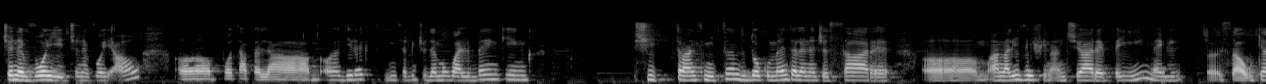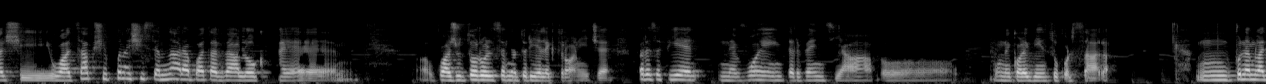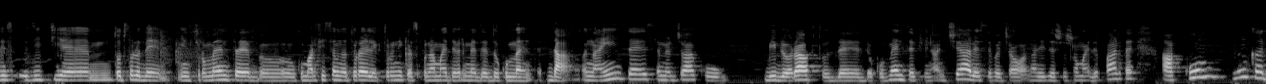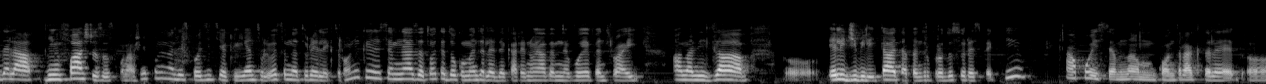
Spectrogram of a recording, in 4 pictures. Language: Romanian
